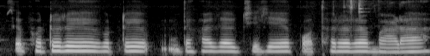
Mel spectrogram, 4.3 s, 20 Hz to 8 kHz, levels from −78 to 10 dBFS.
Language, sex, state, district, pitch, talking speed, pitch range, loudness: Odia, female, Odisha, Nuapada, 200 Hz, 110 wpm, 195-210 Hz, -18 LUFS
